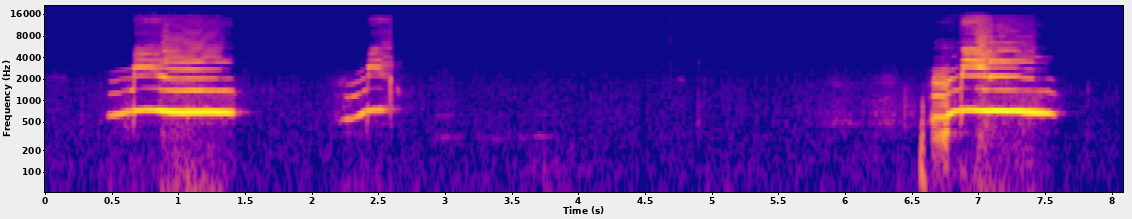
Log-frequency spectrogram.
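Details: Kitten meows from kittens playing in grass: a long clear meow, a short clipped mew, then after a silent pause another long tonal meow with a brief tap just before it.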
